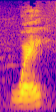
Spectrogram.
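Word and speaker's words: OUAI: I think it's Way. It's O-U-A-I. Way.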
